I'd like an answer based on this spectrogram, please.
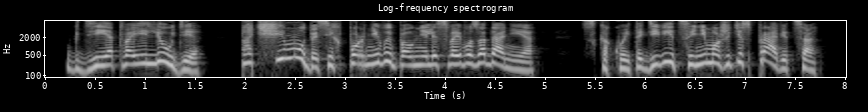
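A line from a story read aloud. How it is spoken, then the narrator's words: Furious young woman shouting. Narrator (Russian): кричала девушка, испепеляя глазами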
